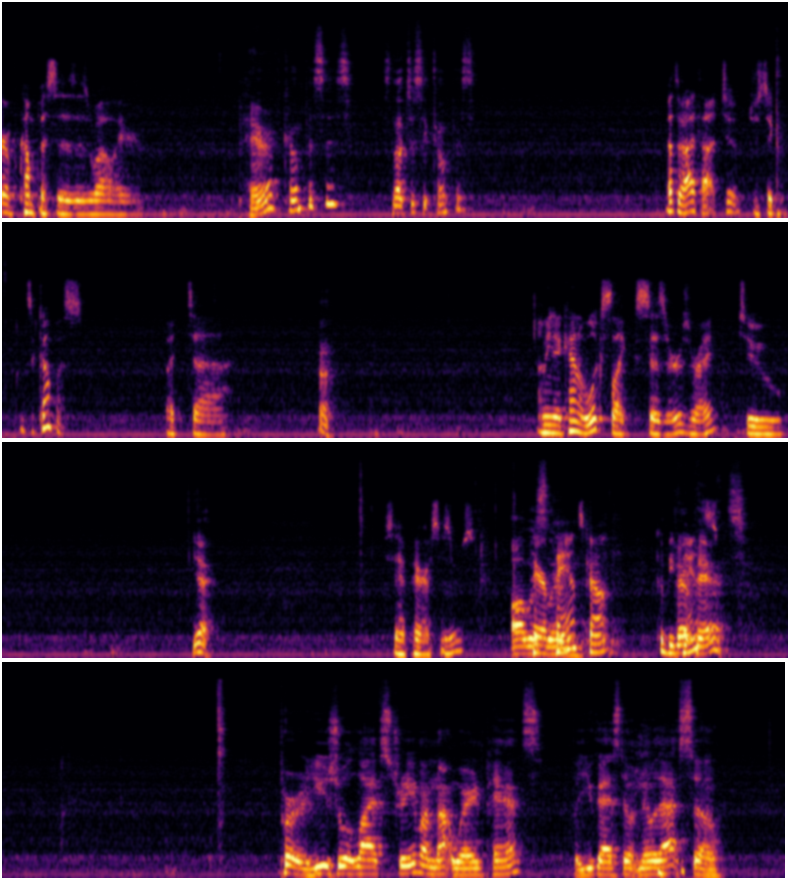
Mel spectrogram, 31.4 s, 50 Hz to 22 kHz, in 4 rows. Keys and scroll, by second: 0.5 space, 1.6 z, 2.1 space, 5.0 z, 7.8 i, 10.0 b, 11.6 z, 12.4 x, 14.4 x, 18.8 space, 20.8 g, 21.8 z, 24.8 x, 25.2 v, 26.2 v.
